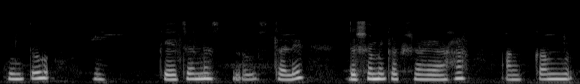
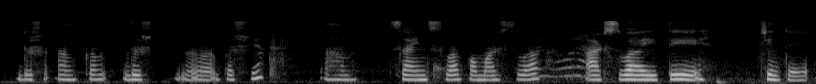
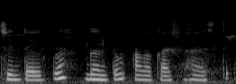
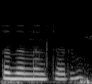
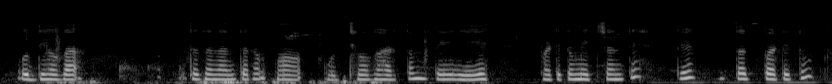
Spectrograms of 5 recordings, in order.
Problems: none marked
